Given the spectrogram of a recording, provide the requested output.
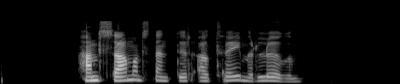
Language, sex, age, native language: Icelandic, male, 20-29, Icelandic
